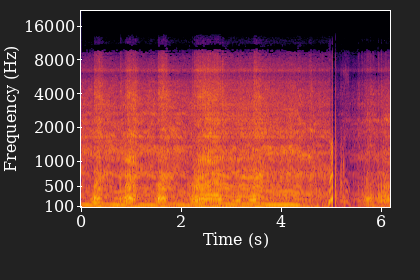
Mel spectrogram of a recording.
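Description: Vintage dirt bike engine running under throttle on a rough trail, its pitch stepping up and down as the revs change. A sharp knock comes about five seconds in, followed by a brief drop in the engine sound.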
